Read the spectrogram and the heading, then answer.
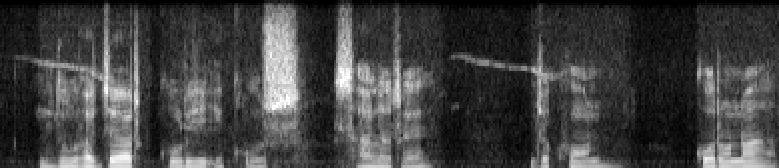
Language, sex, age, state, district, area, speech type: Santali, male, 30-45, West Bengal, Birbhum, rural, spontaneous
